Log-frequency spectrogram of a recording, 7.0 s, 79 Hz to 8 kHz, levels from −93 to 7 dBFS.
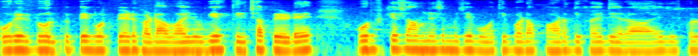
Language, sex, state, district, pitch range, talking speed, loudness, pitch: Hindi, male, Haryana, Rohtak, 130-140 Hz, 250 wpm, -20 LUFS, 135 Hz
